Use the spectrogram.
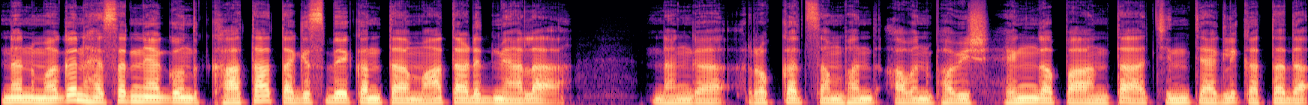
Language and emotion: Kannada, sad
